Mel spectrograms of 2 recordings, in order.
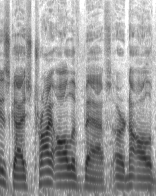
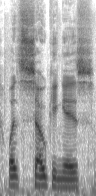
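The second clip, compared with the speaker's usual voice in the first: ordinary talk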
